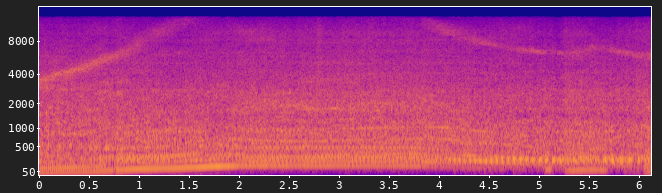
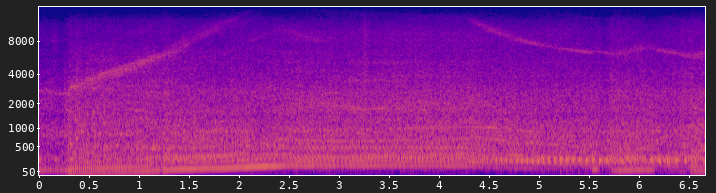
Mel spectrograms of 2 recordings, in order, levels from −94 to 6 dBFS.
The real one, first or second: second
